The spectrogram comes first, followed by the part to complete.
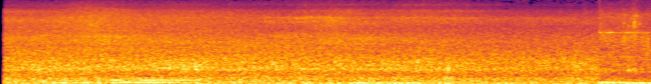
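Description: A steady low rumble of passing road traffic.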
